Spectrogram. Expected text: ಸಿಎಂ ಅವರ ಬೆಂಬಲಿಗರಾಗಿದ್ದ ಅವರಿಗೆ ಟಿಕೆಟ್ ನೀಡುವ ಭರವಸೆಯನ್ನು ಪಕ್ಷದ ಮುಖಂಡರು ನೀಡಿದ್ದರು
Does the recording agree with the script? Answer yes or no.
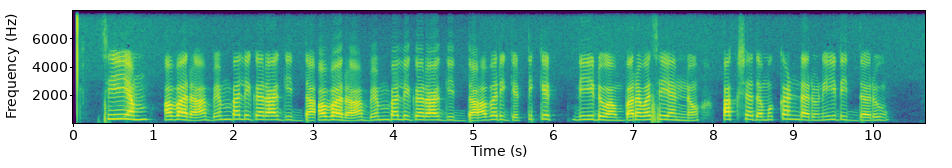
no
